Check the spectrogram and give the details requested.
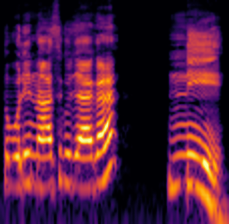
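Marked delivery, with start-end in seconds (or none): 1.7-2.2 नी with a long-held ee; matra pronunciation demo. Shown as a demonstration. Teacher showing pupils the matra sound, नी drawn out long. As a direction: hold the vowel of नी for learners. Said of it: "इस मात्रा का उच्चारण किया जाता है".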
